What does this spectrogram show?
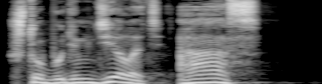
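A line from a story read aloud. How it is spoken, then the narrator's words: Hurried whisper. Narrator (Russian): торопливо прошептал я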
